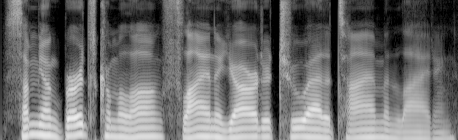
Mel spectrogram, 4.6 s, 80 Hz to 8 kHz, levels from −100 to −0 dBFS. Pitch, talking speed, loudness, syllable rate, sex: 125 Hz, 195 wpm, -16 LUFS, 3.8 syllables/s, male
